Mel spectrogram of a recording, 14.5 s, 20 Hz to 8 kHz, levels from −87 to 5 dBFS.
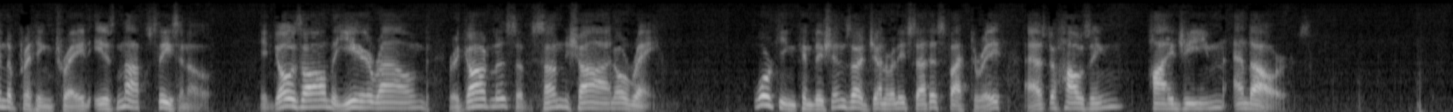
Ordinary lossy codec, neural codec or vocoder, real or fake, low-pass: MP3, 32 kbps; codec, 16 kHz, 0.7 kbps, FocalCodec; fake; 7.2 kHz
